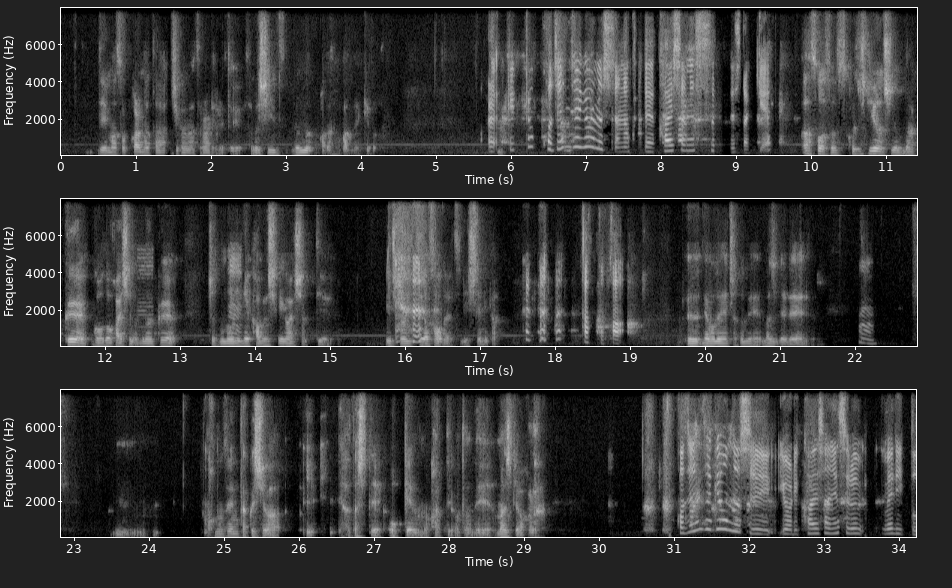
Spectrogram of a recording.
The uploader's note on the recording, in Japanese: 初のリモート収録！ ノイズを押しのけてでも聞いてくれますかっ？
